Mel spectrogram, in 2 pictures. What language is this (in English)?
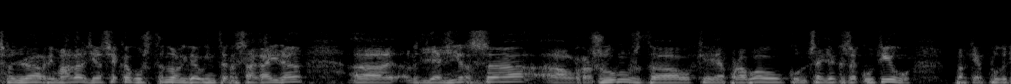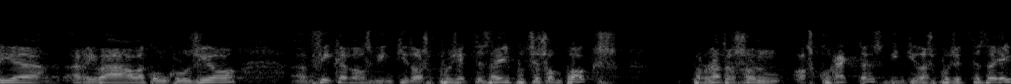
Catalan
